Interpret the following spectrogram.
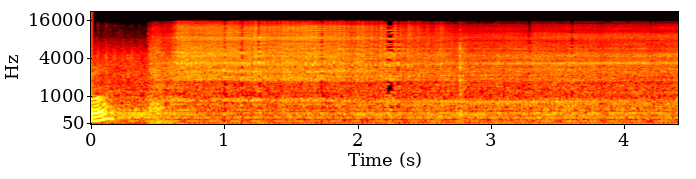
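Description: Vacuum pump of a Harvest Right freeze dryer starting up about half a second in and then running steadily, as the machine restarts into its drying cycle.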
